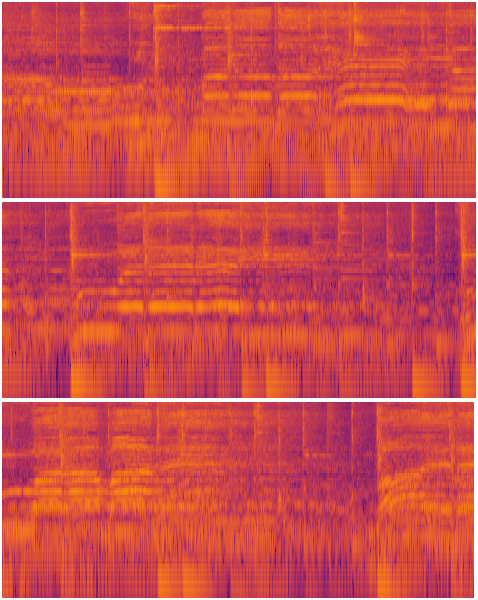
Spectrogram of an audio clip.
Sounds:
Soul music, Music

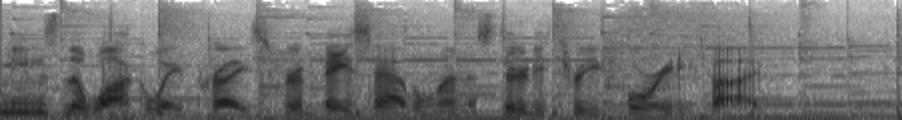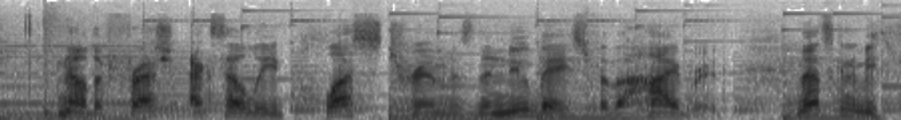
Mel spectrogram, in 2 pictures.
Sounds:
Speech

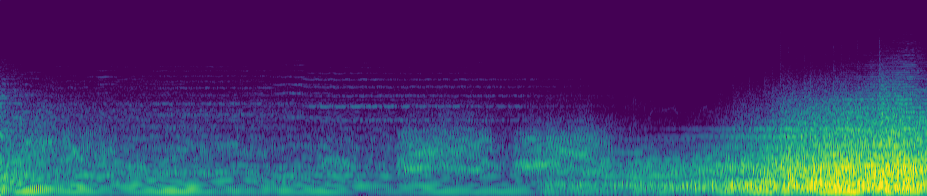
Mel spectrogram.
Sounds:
Music, Timpani

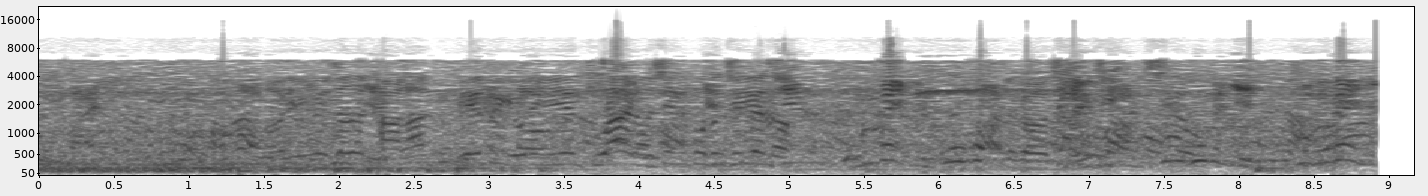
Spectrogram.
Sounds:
outside, urban or man-made, Speech

